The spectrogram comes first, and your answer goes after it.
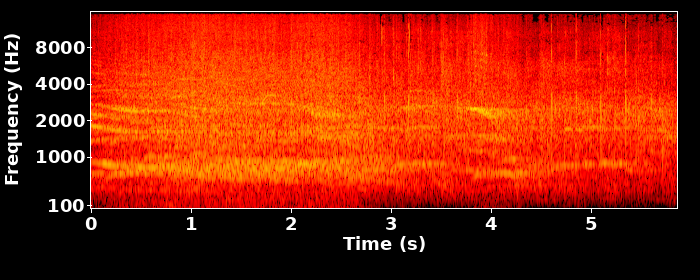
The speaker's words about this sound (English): We have 10,000 people here. You can hear them right now.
